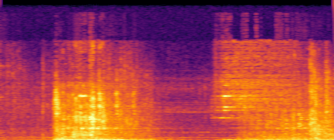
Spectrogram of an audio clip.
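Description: Heavy stone door mechanism grinding open in the fantasy game Skyrim, two low rumbling mechanical bursts with creaks and gear-like rattles, close and fairly loud, no voices.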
